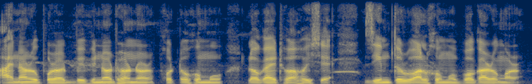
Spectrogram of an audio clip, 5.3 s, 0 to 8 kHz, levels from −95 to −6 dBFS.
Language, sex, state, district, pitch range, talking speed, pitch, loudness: Assamese, male, Assam, Kamrup Metropolitan, 100-105 Hz, 145 wpm, 100 Hz, -20 LUFS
